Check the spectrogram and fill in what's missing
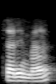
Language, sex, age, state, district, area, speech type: Tamil, male, 45-60, Tamil Nadu, Thanjavur, rural, conversation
